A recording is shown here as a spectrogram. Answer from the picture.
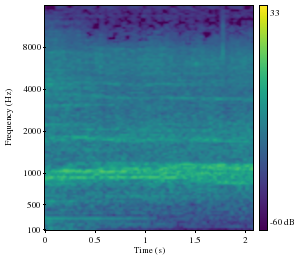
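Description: Crowd applauding and cheering, with a steady tone running under it.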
